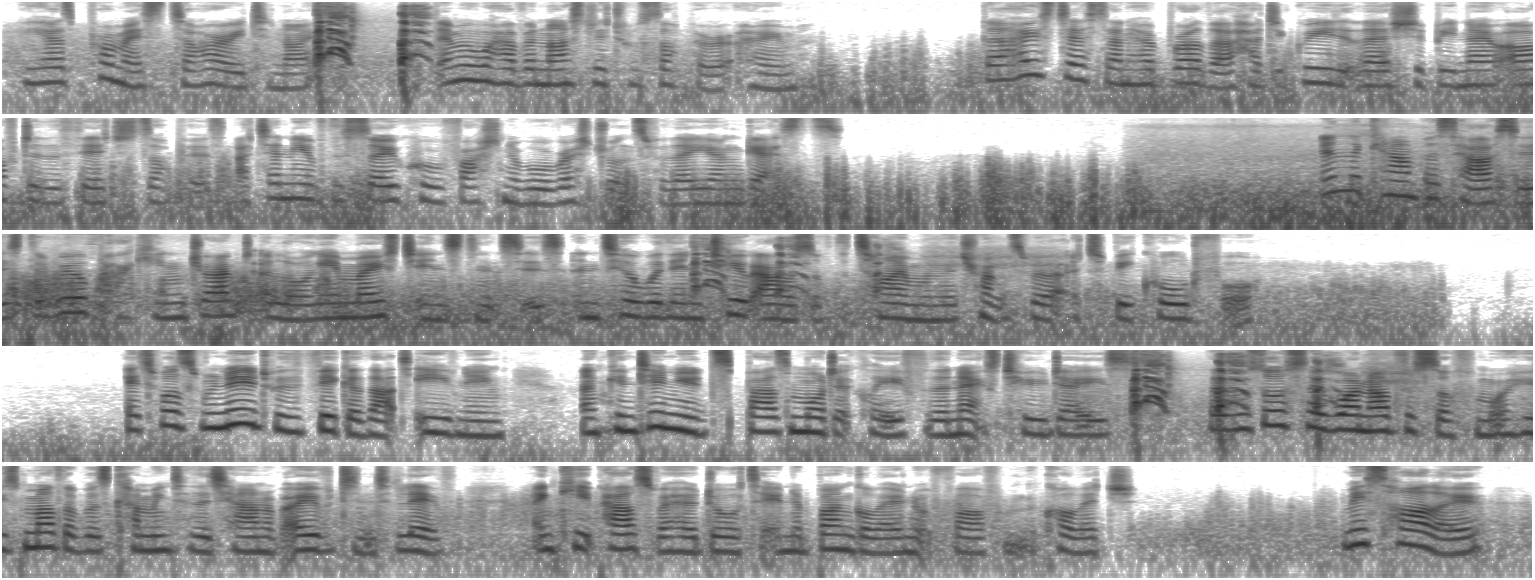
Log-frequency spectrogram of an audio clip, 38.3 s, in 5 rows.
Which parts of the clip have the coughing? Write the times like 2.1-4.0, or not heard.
1.6-2.1, 18.8-20.7, 28.6-30.0.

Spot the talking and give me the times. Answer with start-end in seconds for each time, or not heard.
0.0-11.9, 14.2-21.6, 23.6-36.2, 37.3-38.0.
